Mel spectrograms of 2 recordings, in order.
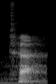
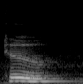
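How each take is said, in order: First: The word has a short relaxed schwa vowel. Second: The word has a full long oo vowel. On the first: "That vowel, uh, is called the schwa sound" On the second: "its long U sound"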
